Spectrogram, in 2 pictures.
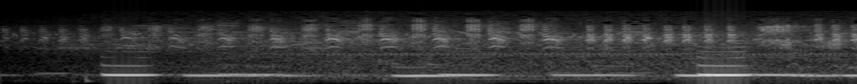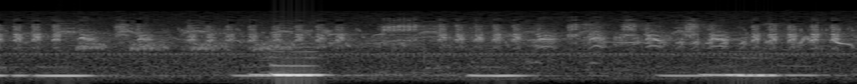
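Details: European fire-bellied toads, several males giving mating calls: soft, hooting single 'oo' notes, each under half a second, repeated irregularly and overlapping at slightly different pitches, with birds chattering and twittering in the background.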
